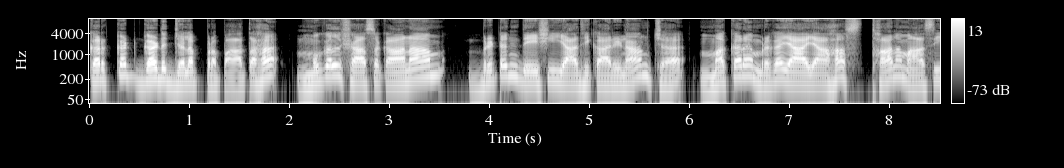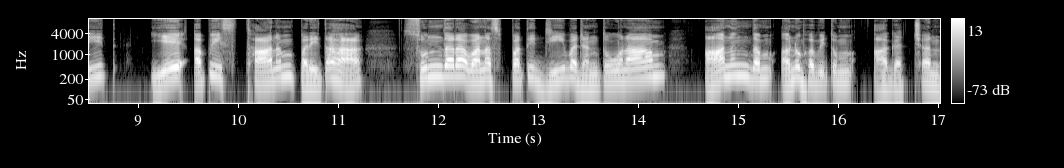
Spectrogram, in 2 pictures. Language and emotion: Sanskrit, neutral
